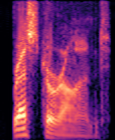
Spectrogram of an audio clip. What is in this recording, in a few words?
"restaurant", American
